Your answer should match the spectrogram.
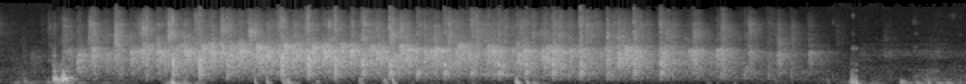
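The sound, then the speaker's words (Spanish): An assembly audience breaks into applause after a speaker finishes, a dense burst of many hands clapping that starts abruptly, holds steady for several seconds, then thins out and fades near the end. “Pensaba que estabais haciendo memoria y no hay que aplaudir en una asamblea.”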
